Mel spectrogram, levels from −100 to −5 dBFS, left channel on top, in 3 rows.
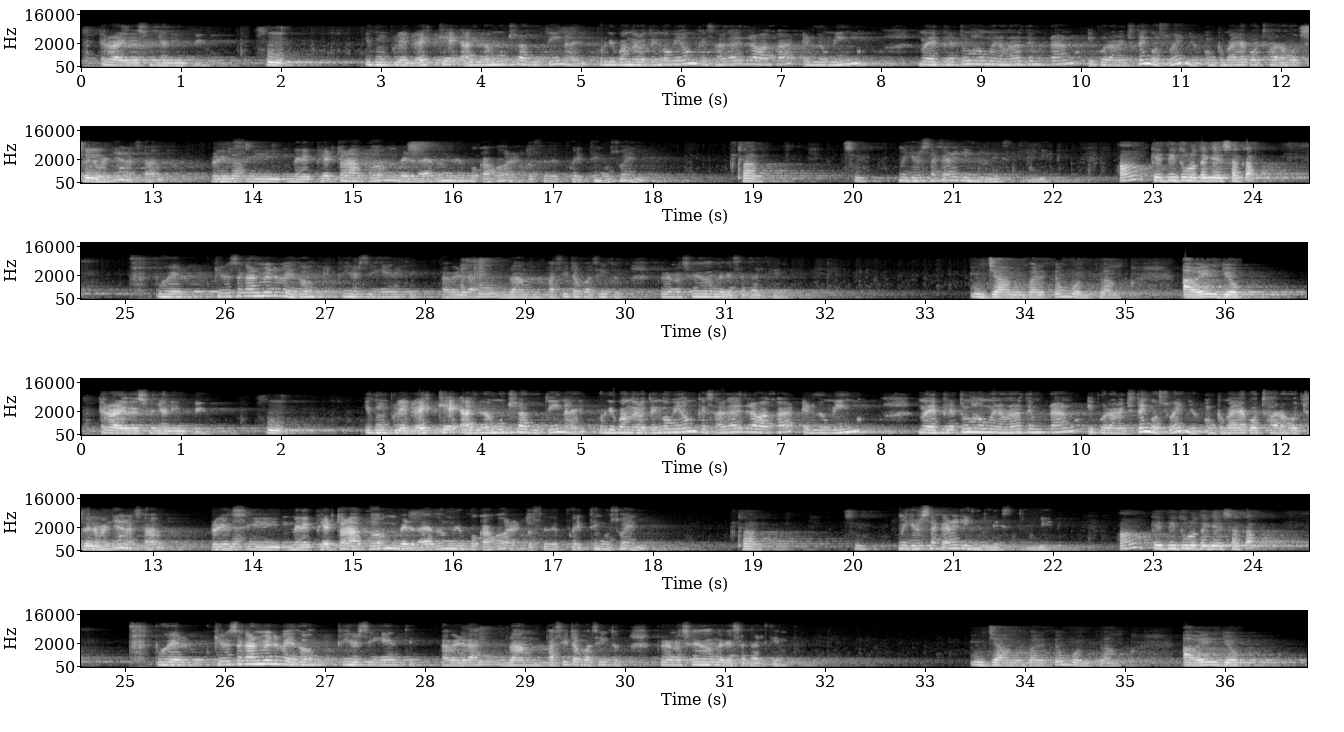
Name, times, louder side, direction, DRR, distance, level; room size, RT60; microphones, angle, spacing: voice 1, 0.2-1.3 2.8-7.8 8.1-13.1 13.6-17.9 20.4-22.0 25.1-31.6, right 3 dB, 55° right, 1.1 m, -23 dB
voice 2, 13.6-13.9 18.8-19.1 20.0-20.1 22.7-24.0 28.5-28.8 33.5-35.0 35.6-36.2, left 2 dB, 45° left, 0.9 m, -22 dB
29.0 x 25.0 x 7.0 m
head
